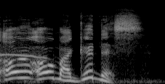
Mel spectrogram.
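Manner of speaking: imitated Southern accent. Quoting an older lady met in a restroom, imitating a Southern accent. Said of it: "That was an accent, though".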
